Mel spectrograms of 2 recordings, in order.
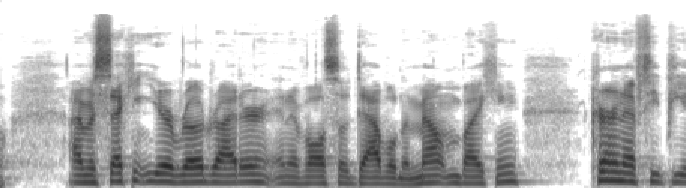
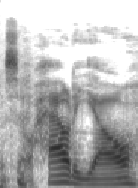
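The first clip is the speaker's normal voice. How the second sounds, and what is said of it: Attempted Southern US accent. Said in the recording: “she requests that I say this in a Southern accent ... I hope that's a Southern accent.”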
